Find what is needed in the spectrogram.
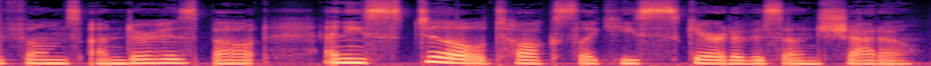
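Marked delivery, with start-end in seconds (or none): none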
